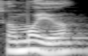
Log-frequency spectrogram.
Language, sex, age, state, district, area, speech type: Odia, male, 18-30, Odisha, Balasore, rural, read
